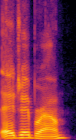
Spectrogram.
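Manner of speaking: slow, careful, deliberate delivery.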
